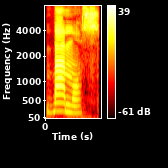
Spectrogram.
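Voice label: lets go, Spanish, female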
